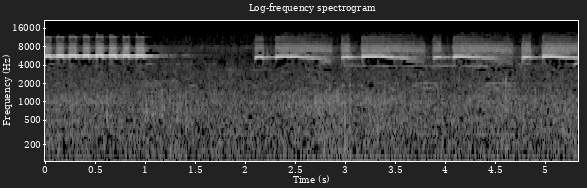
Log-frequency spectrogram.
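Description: Gundog whistle blown in a quick run of about eight pips, then four longer toots that each drop slightly in pitch at the end: whistle signals to a retriever working in the field.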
